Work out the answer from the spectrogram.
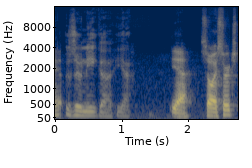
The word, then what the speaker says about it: Zuniga: Zuniga, yeah.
